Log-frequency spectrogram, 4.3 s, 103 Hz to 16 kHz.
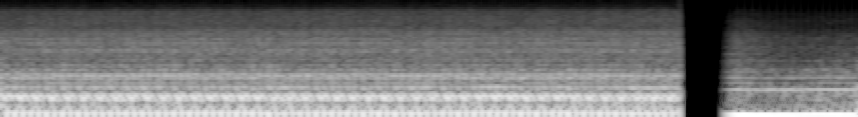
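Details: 2004 Lamborghini Gallardo V10 after installing test pipes and a Supersport X-pipe exhaust: deep, even rumble that cuts out briefly, then settles into a smooth, steady idle; healthy engine running cleanly.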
